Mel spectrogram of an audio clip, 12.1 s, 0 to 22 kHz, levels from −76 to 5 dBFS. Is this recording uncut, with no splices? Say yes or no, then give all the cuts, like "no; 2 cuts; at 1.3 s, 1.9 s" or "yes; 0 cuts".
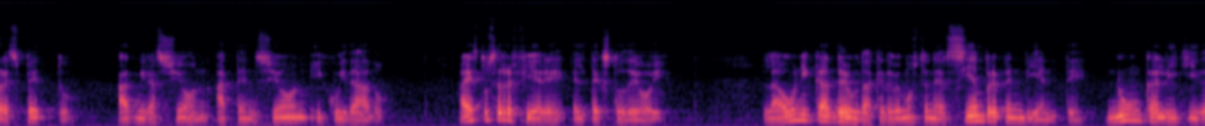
yes; 0 cuts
